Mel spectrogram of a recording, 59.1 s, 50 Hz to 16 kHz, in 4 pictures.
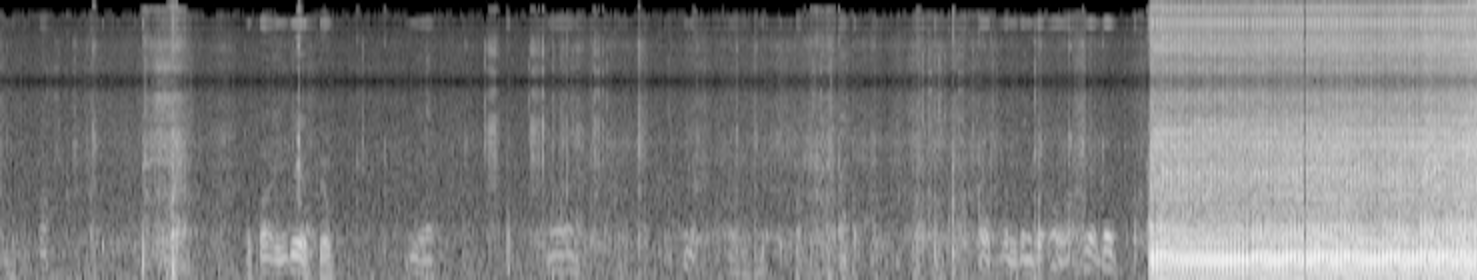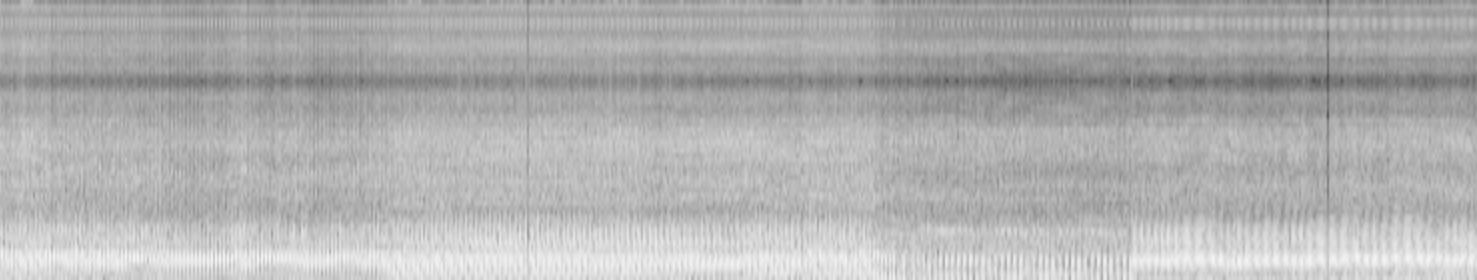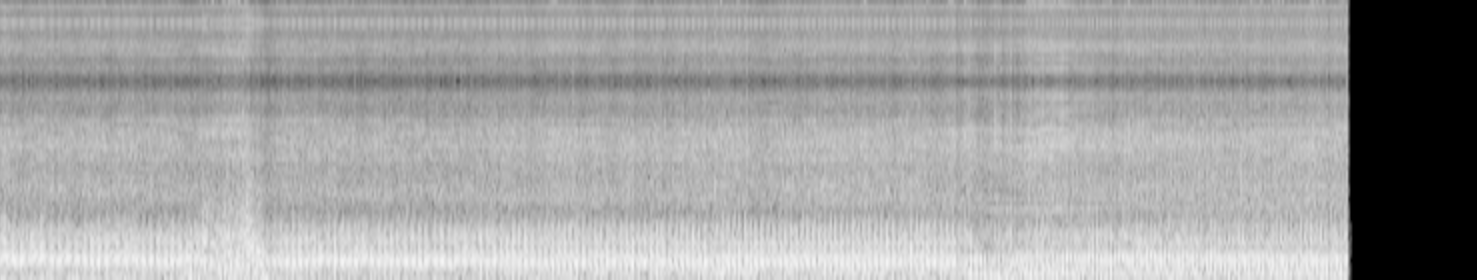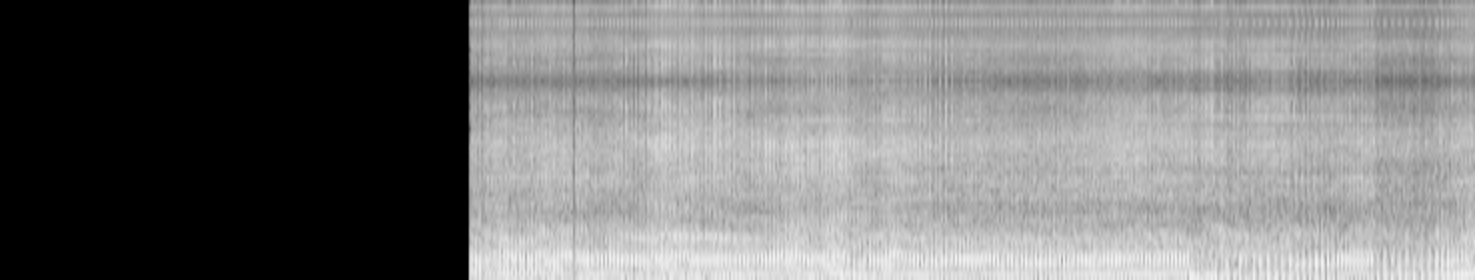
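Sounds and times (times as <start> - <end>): motorbike engine running: 11.5 - 43.0, 49.0 - 59.0.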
